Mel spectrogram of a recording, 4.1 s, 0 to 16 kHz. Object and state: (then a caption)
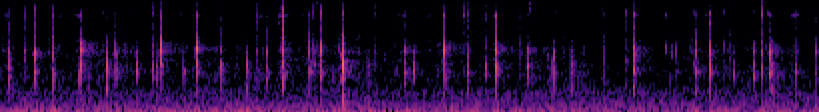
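Mechanical keyboard with plastic keycaps. Fingertips type continuously on the PBT plastic keycaps of a Keychron Q1 aluminum mechanical keyboard, producing a quick, steady stream of crisp, bright clicks. Each keystroke is short with almost no ring, over a faint low background.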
